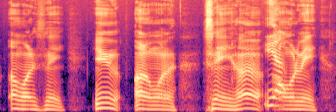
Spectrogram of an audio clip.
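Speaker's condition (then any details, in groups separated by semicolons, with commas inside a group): Motor neurone disease; voice became very nasal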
